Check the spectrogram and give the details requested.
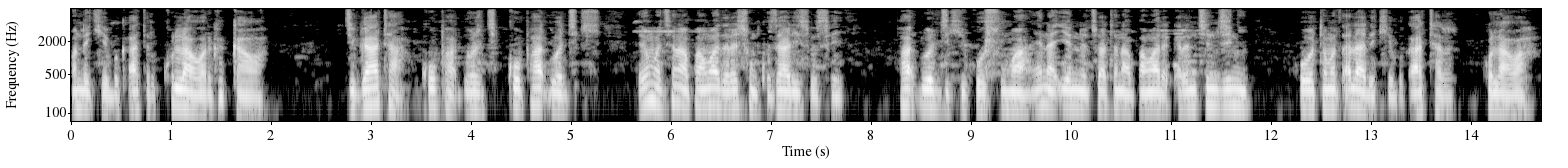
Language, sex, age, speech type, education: Hausa, male, 46-60, spontaneous, tertiary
